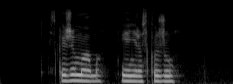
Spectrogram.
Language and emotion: Russian, neutral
